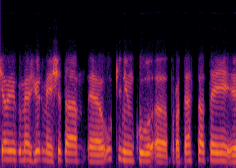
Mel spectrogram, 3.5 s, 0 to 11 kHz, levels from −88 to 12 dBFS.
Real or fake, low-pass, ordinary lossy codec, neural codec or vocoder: real; 9.9 kHz; Opus, 24 kbps; none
